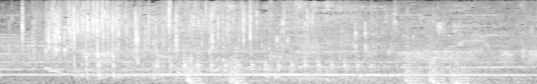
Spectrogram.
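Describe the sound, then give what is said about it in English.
Muffled, churning water splashes and bubbles in irregular bursts, with a few heavier thumps, over a steady low mechanical hum, as someone is pulled underwater in the deep end of a pool and flails; no voices. “Something pulls her underwater.”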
